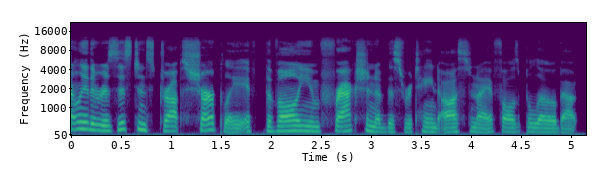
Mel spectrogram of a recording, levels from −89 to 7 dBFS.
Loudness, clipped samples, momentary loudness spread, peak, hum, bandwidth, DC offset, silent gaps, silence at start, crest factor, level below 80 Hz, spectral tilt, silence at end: -27 LUFS; under 0.1%; 8 LU; -8 dBFS; none; 13.5 kHz; under 0.1%; none; 0 s; 20 dB; -56 dBFS; -4.5 dB/octave; 0.1 s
